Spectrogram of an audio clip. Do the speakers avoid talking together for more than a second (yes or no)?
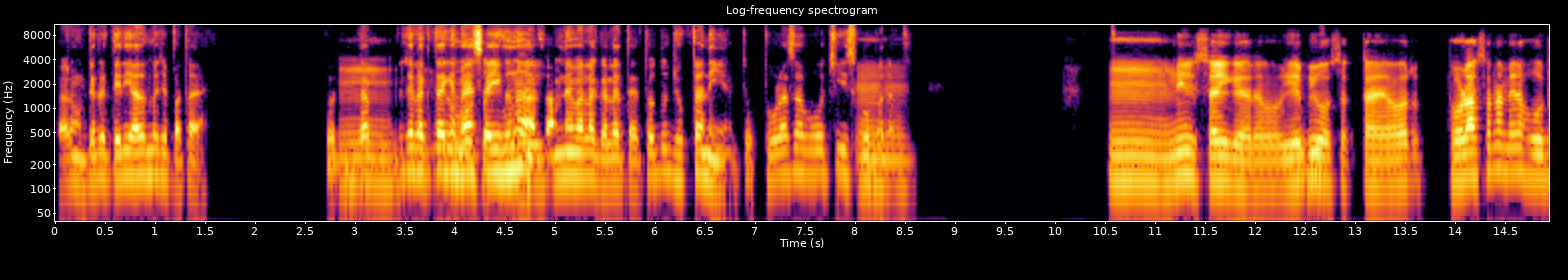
no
